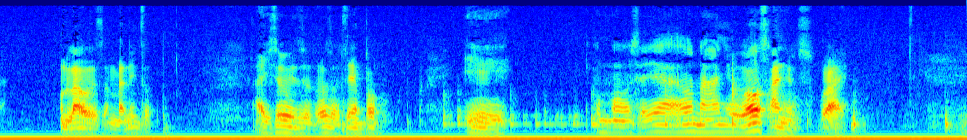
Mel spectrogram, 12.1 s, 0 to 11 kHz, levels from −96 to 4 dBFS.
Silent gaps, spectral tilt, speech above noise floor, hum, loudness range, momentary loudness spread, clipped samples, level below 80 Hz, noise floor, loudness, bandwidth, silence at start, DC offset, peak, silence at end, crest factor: none; -6.5 dB/octave; 37 dB; none; 10 LU; 19 LU; under 0.1%; -56 dBFS; -58 dBFS; -21 LUFS; 10 kHz; 0.75 s; 6%; 0 dBFS; 0 s; 24 dB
